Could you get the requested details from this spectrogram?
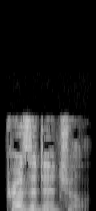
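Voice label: "presidential", British English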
